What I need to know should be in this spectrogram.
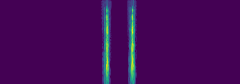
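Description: Short clicks sound from a menu.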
